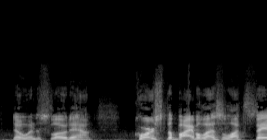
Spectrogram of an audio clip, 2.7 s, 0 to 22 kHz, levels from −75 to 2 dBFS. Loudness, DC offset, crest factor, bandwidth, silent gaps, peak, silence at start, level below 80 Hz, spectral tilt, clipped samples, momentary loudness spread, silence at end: -21 LUFS; under 0.1%; 20 dB; 12 kHz; none; -2 dBFS; 0.15 s; -58 dBFS; -4.5 dB/octave; under 0.1%; 8 LU; 0 s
